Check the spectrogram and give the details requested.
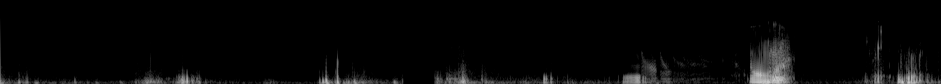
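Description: Irregular low gurgles and rumbles with quiet gaps, ordinary stomach growling.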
